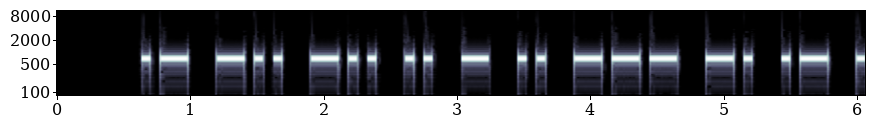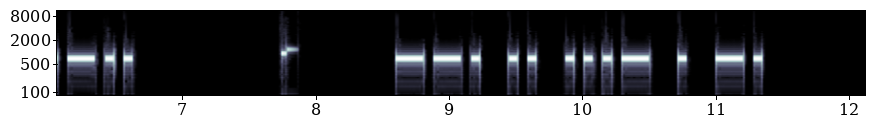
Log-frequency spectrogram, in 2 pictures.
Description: Morse code, heard as a keyed tone, about 17 wpm, 700 Hz. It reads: ADDITIONAL GIVEN
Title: Sentences from Top 1400 Words - New Word Drill Alt - 17wpm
